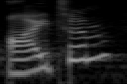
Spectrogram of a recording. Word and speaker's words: Aitum: Item, no, I'm not pronouncing it item, and I'm saying Item because it's AITUM.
